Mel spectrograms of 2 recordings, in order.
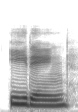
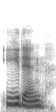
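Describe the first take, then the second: First: The word ends with an ng sound. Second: The word ends with an n sound. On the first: "Instead of saying" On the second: "you could say"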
